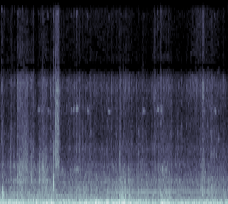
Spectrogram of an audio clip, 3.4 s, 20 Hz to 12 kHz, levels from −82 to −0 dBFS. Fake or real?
real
